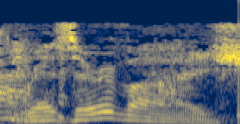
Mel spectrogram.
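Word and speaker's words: Reserveage: And our special guests for today are who are here on behalf of Resveraj. Am I saying it right? – Reservage. – There you go.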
